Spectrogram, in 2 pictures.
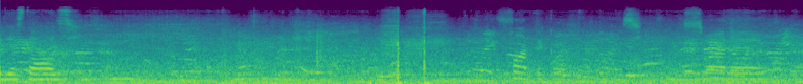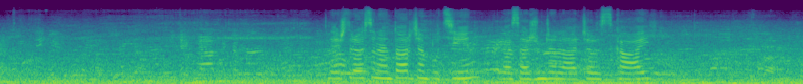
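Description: A middle-aged woman talks calmly close to a microphone.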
